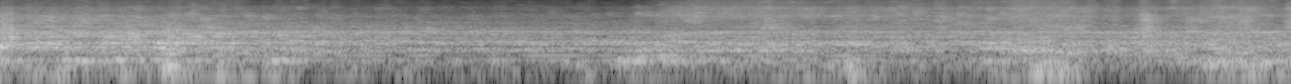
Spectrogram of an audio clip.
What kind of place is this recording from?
restroom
